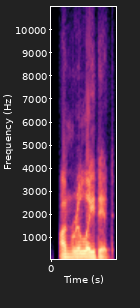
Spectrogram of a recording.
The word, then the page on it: unrelated: American English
